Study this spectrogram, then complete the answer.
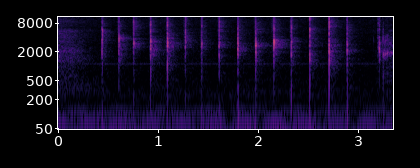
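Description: About fifteen sharp, close hand claps come in a fast, steady run over a low rumbling background hum.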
